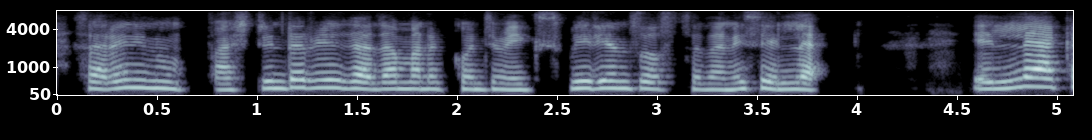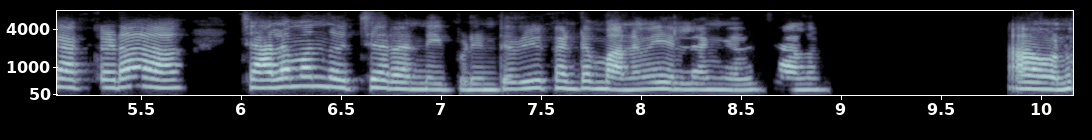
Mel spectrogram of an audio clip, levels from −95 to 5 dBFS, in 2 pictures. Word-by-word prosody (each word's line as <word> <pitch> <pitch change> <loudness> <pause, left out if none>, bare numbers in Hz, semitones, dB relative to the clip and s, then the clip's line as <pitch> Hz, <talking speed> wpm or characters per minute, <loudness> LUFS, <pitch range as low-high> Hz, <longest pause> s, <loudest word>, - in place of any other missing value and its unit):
సరే, 240 0 0
నేను 260 -2 0 0.2
first 205 +3 -5
interview 275 +1 +1
కదా, 230 0 +2
మనకు 230 -2 -4
కొంచెం 220 0 -4
ఎక్స్పీరియన్స్ 250 +4 -1
ఒస్తదనేసెళ్ళా. 225 0 -2 0.9
ఎళ్ళాక 295 +4 +5
అక్కడ 280 0 -1 0.6
చాలా 275 +2 +6
మందొచ్చారండి, 270 -8 +1
ఇప్పుడు 200 0 -5
ఇంటర్వ్యూ 235 +6 -1
కంటే 255 0 0
మనమే 210 +3 +1
ఎళ్ళం 210 0 -2
కద 195 - -3 0.2
చాలా 205 -1 +1 1.1
అవును 225 0 +4
235 Hz, 125 wpm, -20 LUFS, 215-265 Hz, 1.1 s, చాలా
